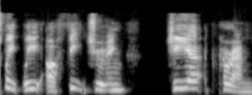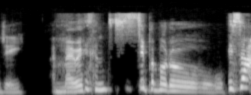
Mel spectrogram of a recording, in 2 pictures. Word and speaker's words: Carangi: So this week we are featuring Gia Carangi, American supermodel. Is that how you say the surname? Carangi? Carangi.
